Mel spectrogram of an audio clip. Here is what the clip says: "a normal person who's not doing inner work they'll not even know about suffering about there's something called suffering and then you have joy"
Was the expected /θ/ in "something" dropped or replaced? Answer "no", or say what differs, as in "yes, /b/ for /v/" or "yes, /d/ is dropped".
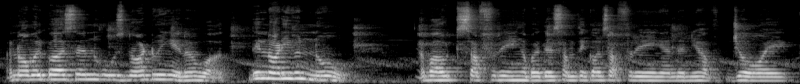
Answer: yes, /t/ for /θ/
